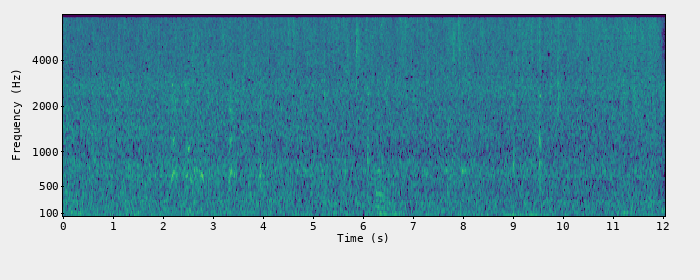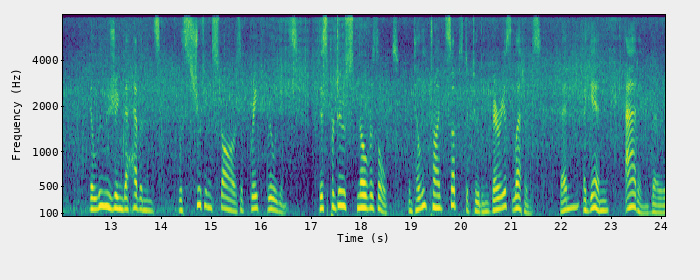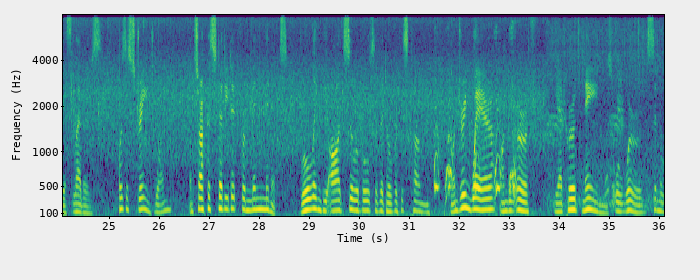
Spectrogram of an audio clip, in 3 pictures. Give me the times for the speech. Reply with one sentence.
You can hear the speech from 12.6 to 36.0 s.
